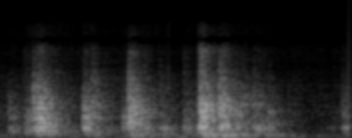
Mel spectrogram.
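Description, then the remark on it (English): A wooden table drawer with a gun inside is pulled open, giving a few short scraping, rattling bursts in quick succession, then a pause and one last soft knock. “Like this one I stuck in the table drawer the other day.”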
